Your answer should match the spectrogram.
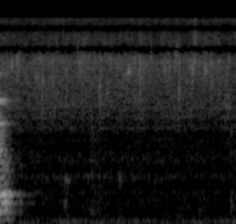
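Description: Near silence with a faint, steady sizzle of food frying in a pan.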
